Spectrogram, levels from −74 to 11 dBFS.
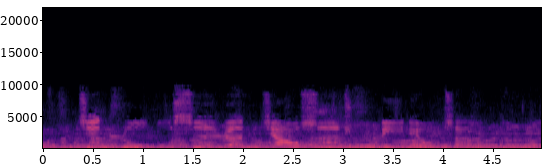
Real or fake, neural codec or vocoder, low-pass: real; none; 9.9 kHz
